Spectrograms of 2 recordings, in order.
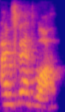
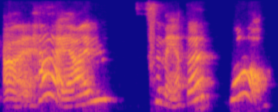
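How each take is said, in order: First: The name is run together without pauses. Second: There are pauses before the first and last names.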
